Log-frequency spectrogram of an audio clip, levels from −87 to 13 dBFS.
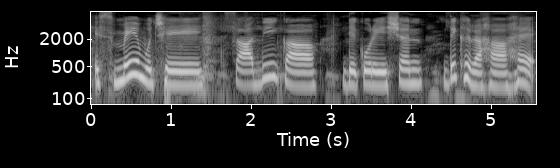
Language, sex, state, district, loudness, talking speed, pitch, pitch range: Hindi, female, Madhya Pradesh, Katni, -14 LUFS, 85 wpm, 205 Hz, 190-230 Hz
